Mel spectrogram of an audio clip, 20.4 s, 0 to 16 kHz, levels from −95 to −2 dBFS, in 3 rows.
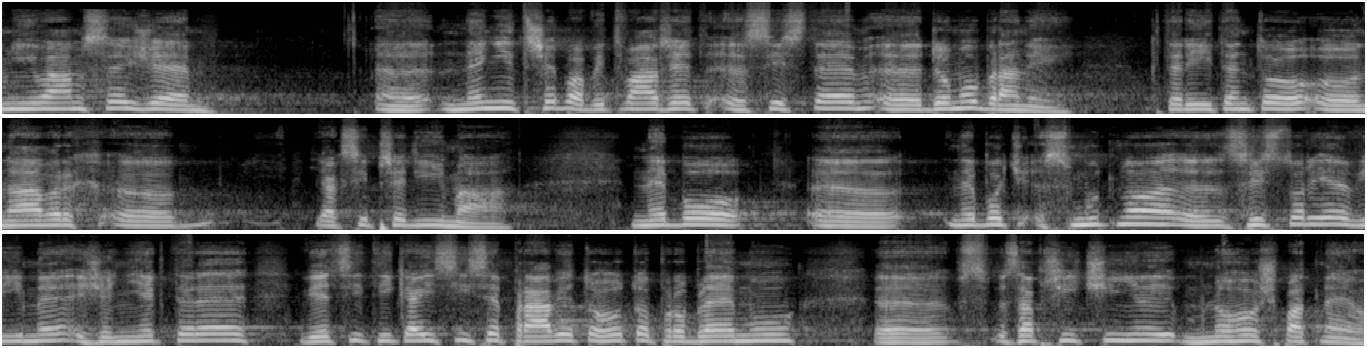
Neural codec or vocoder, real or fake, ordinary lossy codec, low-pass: none; real; Opus, 24 kbps; 14.4 kHz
